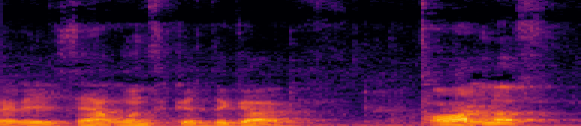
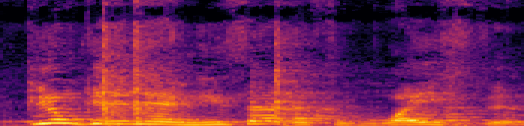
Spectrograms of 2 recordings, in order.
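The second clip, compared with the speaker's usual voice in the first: excited; 8 semitones higher, 7 dB louder than usual. Real, not acted. Excited cooking rant.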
